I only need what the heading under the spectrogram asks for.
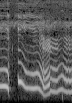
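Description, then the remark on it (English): A dog whimpers: a short whine, a brief pause, then a long, drawn-out whimper that wavers and dips in pitch, with no one talking. “Santa's little helper, you are a selfish coward and a bad dog”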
